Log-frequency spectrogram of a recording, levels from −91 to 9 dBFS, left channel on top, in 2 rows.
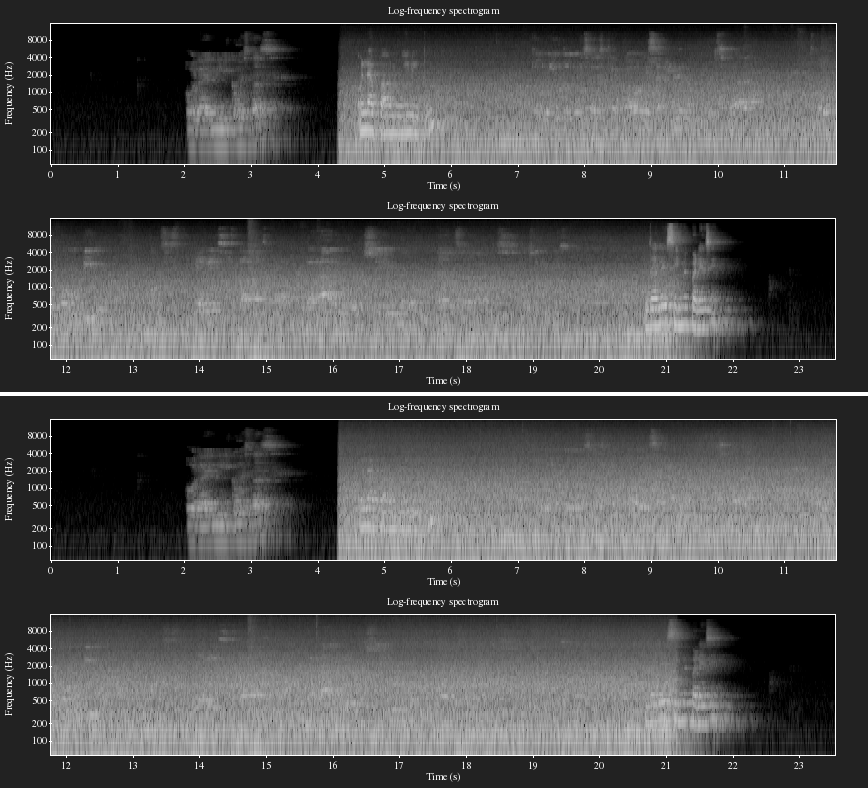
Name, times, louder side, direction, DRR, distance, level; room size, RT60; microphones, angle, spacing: voice 1, 2.0-3.5 7.2-10.6 11.3-12.6 13.0-19.6, left 1 dB, 85° left, -9 dB, 1.8 m, -34 dB
sound 1, 4.3-21.2, right 4 dB, 80° right, 0.5 m, -28 dB
voice 2, 4.6-5.8 20.6-21.8, left 3 dB, 45° left, 6 dB, 0.6 m, -24 dB
sound 2, 10.3-16.2, right 1 dB, 20° right, 2.5 m, -40 dB
5.0 x 4.9 x 4.8 m, 0.88 s
head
